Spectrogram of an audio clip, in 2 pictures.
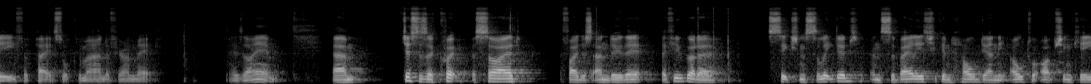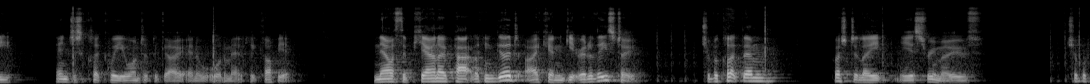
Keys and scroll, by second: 4.7 super+z, 18.6 BackSpace.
